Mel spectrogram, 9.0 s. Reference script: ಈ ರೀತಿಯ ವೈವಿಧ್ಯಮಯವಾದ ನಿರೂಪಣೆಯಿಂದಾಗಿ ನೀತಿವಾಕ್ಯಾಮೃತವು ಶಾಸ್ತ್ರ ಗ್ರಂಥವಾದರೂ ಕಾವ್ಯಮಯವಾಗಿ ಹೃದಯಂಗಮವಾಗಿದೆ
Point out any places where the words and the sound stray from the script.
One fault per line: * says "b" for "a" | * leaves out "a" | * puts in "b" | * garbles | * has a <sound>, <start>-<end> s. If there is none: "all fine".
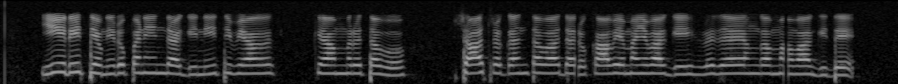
* leaves out "ವೈವಿಧ್ಯಮಯವಾದ"
* has a dropout, 5.7-5.8 s
* has a dropout, 7.8-7.9 s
